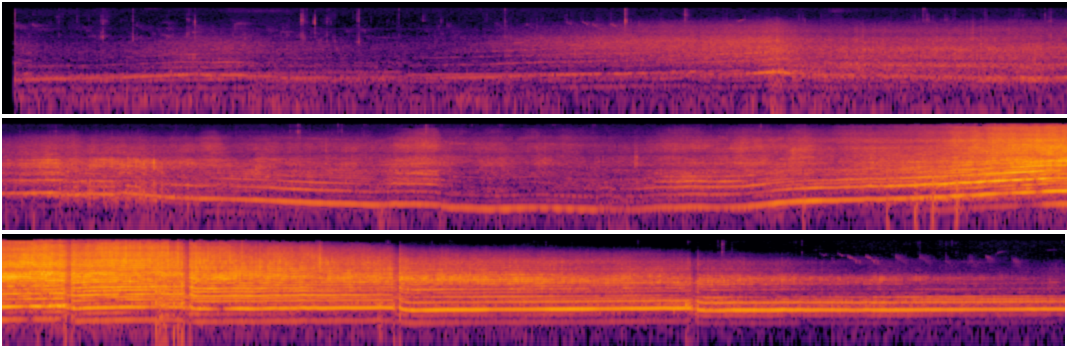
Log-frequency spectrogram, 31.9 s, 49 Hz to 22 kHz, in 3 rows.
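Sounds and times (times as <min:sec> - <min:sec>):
quick gear changes: 0:00.2 - 0:10.7
motorcycle engine echoing: 0:00.2 - 0:31.9.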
